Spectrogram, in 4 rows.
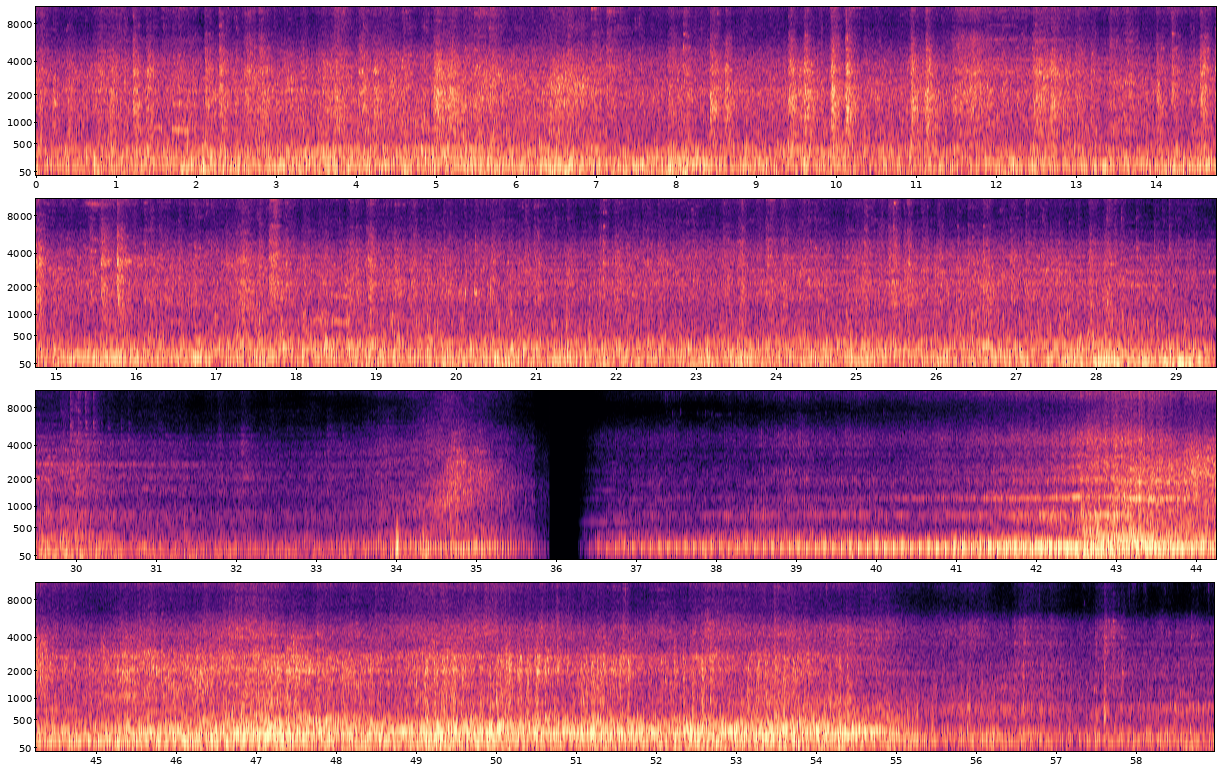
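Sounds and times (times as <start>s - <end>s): wheels clicking over rail joints: 0.0s - 6.2s, 7.0s - 30.8s, 42.4s - 58.9s
freight wagons rumbling past: 0.0s - 58.9s.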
